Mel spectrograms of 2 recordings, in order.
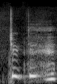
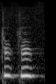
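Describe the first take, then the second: First: Laughing high tuk-tuk honk; horn imitation. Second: High beep-beep like a tuk-tuk horn; horn imitation. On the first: Refusing then honking anyway for the co-host, laughing high honk. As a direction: squeeze out the horn through a laugh. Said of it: "Because you asked me to do it". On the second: To his co-host, mimicking a tuk-tuk horn, high honk. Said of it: "Could you do that again?".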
